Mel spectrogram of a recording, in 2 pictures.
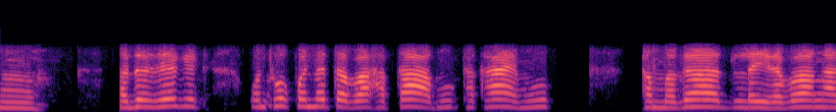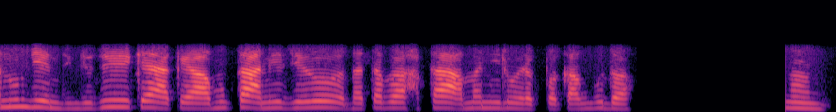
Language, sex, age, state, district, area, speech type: Manipuri, female, 45-60, Manipur, Imphal East, rural, conversation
